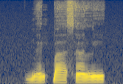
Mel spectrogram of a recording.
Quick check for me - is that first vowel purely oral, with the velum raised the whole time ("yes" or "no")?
no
